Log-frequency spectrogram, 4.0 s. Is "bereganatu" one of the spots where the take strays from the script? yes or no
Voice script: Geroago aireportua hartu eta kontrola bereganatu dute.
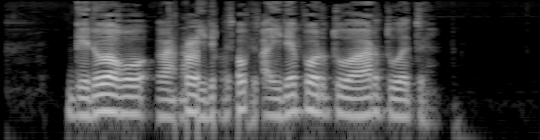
yes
